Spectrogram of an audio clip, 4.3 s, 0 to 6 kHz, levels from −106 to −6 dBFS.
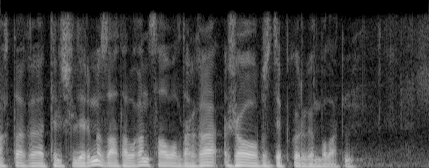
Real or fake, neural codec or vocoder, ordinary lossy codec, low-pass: real; none; none; 5.4 kHz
